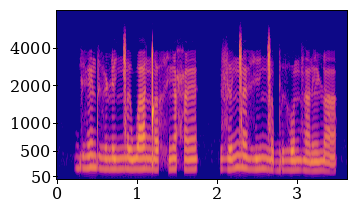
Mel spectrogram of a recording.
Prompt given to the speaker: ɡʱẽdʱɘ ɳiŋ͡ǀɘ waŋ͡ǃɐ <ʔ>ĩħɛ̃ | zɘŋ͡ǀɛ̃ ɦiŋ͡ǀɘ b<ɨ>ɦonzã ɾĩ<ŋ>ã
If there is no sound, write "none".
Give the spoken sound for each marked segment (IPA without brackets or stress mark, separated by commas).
h, ɨ, ɳ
